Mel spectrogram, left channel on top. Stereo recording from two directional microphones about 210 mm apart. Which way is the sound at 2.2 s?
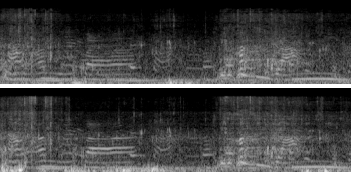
30° right (ahead or behind).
